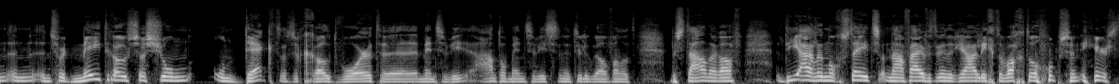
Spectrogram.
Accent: Rotterdam, South Holland, Netherlands; als Rotterdammer dan zijnde. Wat speelt zich af onder die mooiste skyline van Nederland eigenlijk?

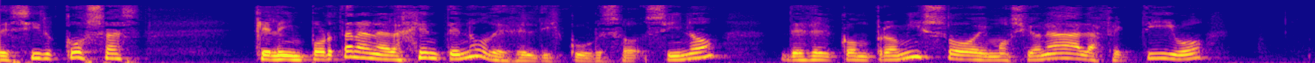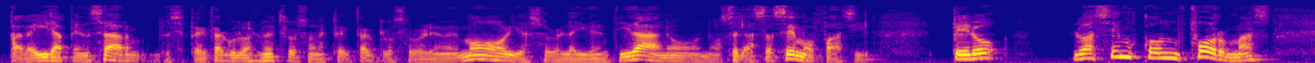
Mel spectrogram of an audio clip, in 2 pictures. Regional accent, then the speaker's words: Uruguay; now in Buenos Aires, Argentina; Los uruguayos piensan que soy porteño, los porteños que soy uruguayo, porque claro, la mitad de mi vida ha estado acá, mis hijas están acá. Yo no, yo políticamente y históricamente me reconozco como oriental

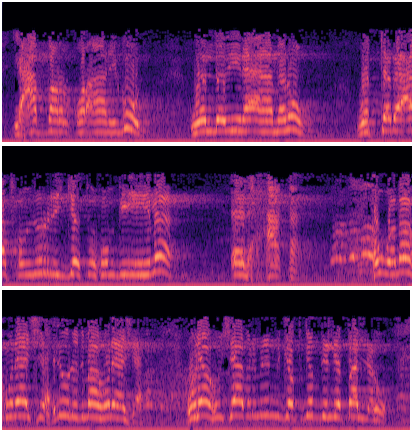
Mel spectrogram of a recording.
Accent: Mauritania; نحن موريتاني

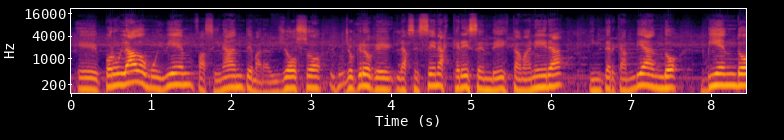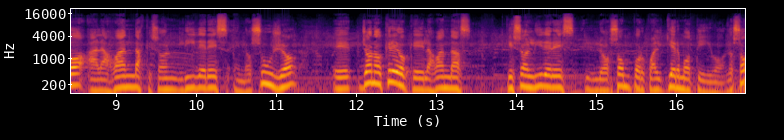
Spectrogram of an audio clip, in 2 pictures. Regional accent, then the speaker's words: Argentina; a mí como ciudadano argentino, si llego a tomar un terreno, a mí no me preguntan

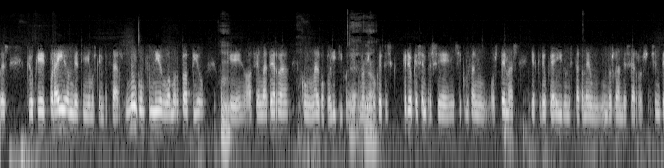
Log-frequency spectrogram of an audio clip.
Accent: Verín, Galicia, Spain; born there; non só en Verín, que é onde nacemos, sino en Ourense.

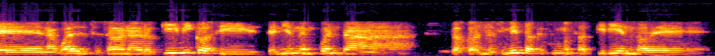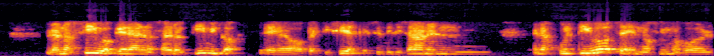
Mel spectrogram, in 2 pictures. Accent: Monte Grande, Buenos Aires Province, Argentina; Somos de Monte Grande

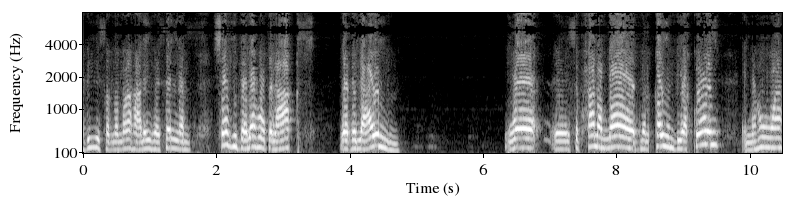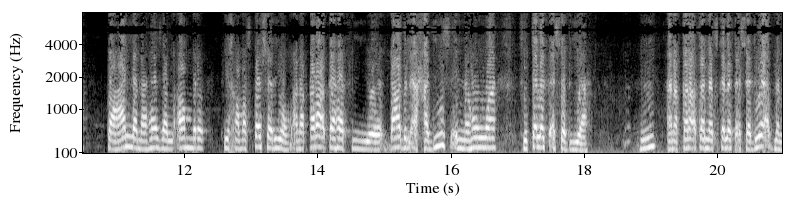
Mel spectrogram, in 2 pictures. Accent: Egypt; في معهد اتفتح لكده عندنا في مصر في المعادي.

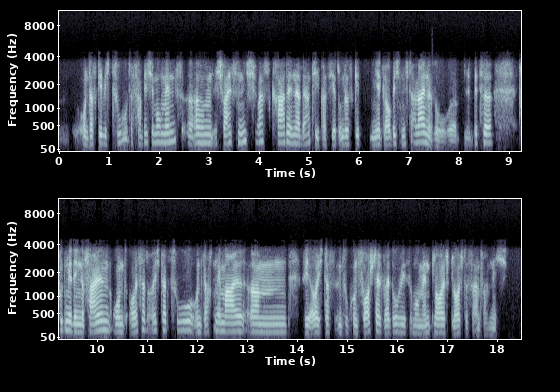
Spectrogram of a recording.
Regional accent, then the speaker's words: Düsseldorf, North Rhine-Westphalia, Germany; gerade so auch als Düsseldorfer.

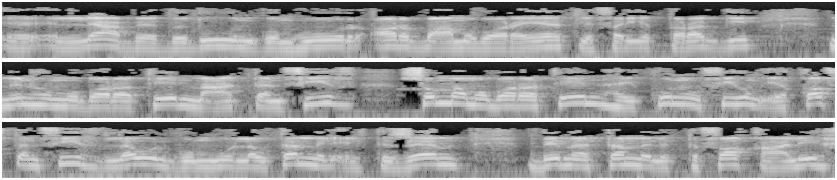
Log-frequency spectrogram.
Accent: Egypt; بقى بيحب الملعب ده اكتر من بعض الملاعب عندنا في مصر

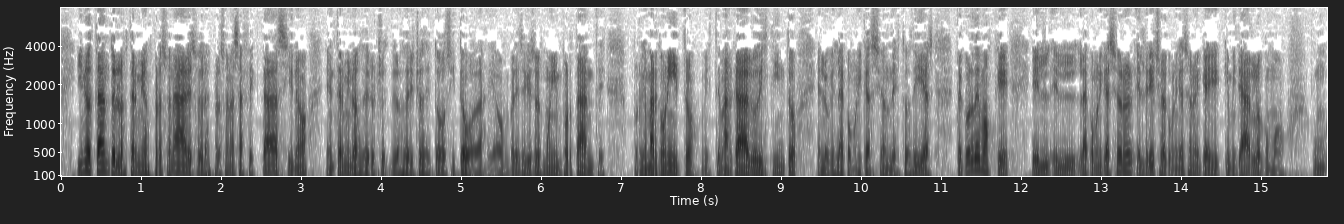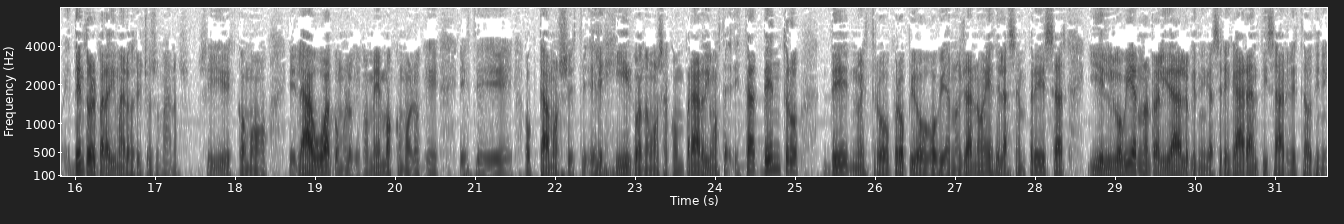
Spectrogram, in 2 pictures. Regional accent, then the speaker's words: Argentina; Nosotros como argentinos somos todos muy distintos

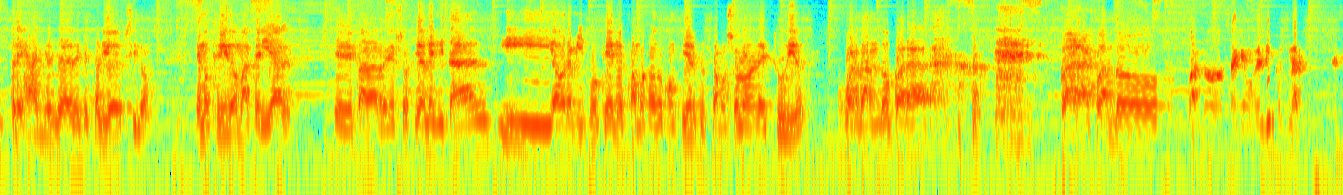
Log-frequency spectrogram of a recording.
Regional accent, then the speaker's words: Seville, Andalusia, Spain; Somos de Sevilla, Sevilla capital, y bueno, hace muchísimos años que estamos aquí

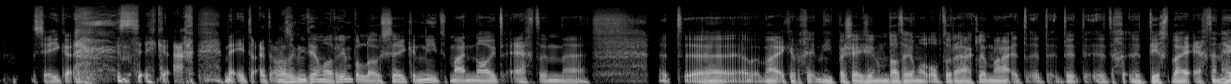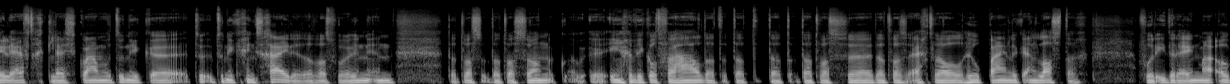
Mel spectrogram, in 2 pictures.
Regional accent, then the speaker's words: Gelderland, Netherlands; Wij woonden in mijn jonge jaren op de Veluwe en dan kon je redelijk snel Duitsland in.

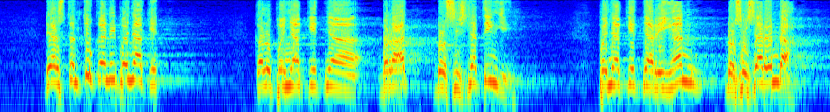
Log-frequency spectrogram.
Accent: Java, Indonesia; Kalau kita orang Jawa bilang kolor.

